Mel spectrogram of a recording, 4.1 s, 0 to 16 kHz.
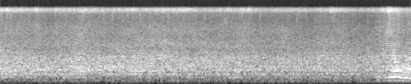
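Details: Honey bees swarming around a hive 25 to 30 feet up a tree by a back door, recorded up close; a constant humming buzz that swells louder at the very end.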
